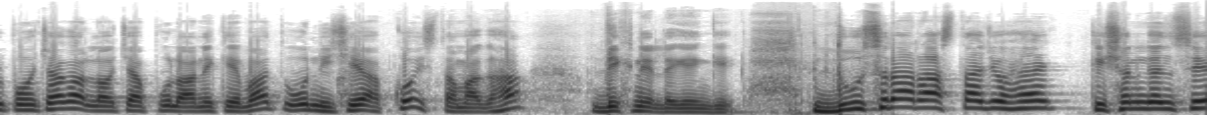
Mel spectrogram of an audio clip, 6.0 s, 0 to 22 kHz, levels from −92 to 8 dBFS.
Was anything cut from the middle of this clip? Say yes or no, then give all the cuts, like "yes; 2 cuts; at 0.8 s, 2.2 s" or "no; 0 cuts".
no; 0 cuts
